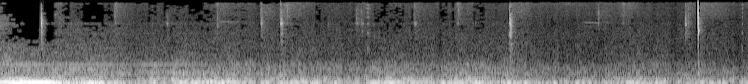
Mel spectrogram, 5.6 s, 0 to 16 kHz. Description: My 2012 Ford F-150 5.0 idling rough due to Ford retarding ignition timing 9* on the cold start map.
